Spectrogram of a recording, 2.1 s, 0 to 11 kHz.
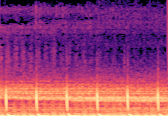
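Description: Dark psytrance at 158 BPM: a driving four-on-the-floor kick drum, about two and a half beats a second, locked with a rolling bassline, while a synth line above slowly falls in pitch.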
